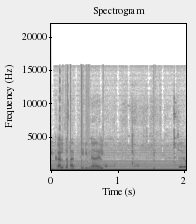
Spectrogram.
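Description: Loud, steady low mains hum in the audio, with faint speech from the played clip in the first moments and again near the end.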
